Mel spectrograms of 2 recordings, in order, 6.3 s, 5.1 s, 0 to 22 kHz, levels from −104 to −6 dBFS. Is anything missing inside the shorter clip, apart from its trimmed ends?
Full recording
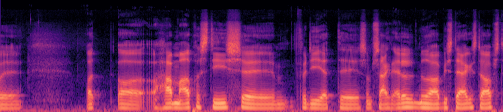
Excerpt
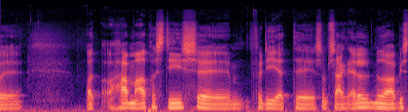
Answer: yes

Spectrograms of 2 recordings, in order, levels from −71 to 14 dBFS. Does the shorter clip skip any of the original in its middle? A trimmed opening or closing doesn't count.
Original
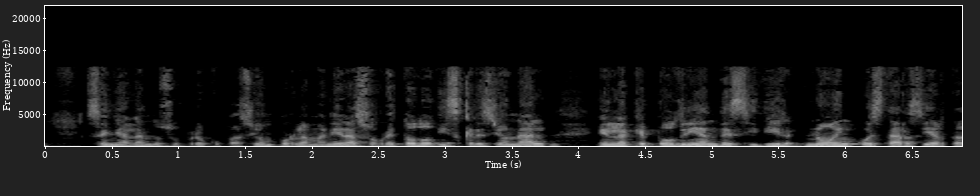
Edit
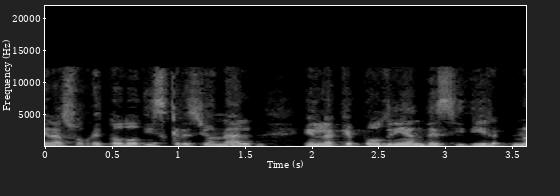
no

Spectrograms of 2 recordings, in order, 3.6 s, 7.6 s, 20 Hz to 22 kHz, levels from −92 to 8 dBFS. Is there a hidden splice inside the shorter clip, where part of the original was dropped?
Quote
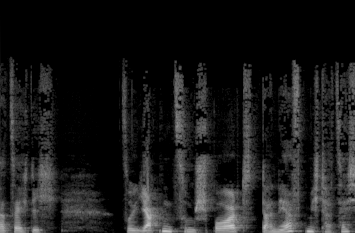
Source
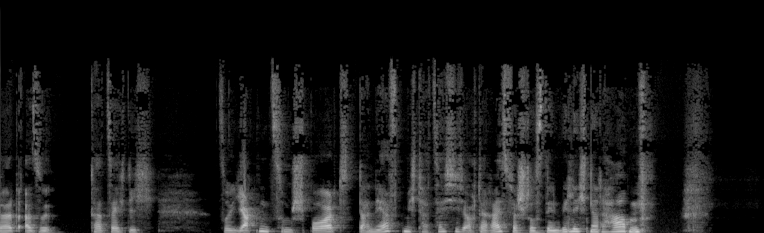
no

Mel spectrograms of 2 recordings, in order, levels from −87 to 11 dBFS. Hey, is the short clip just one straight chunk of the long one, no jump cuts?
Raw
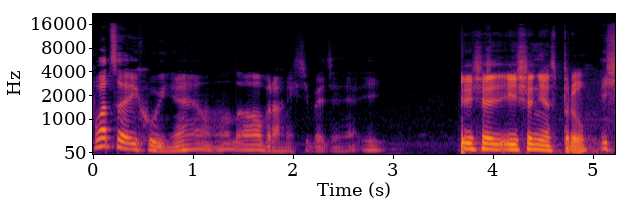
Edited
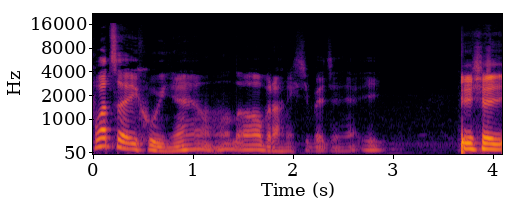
yes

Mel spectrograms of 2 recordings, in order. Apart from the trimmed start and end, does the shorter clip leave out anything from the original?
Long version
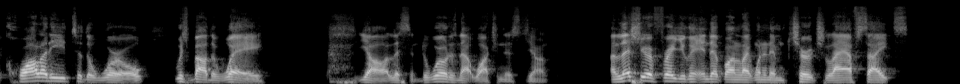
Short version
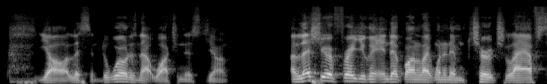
no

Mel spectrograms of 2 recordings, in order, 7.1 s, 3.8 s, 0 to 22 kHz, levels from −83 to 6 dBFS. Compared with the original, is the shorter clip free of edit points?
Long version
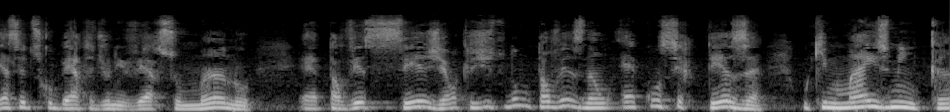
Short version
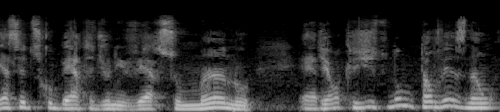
no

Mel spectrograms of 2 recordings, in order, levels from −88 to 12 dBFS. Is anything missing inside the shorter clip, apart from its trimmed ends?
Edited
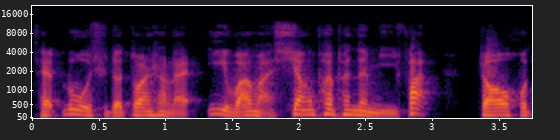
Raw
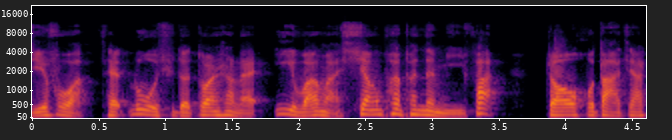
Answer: no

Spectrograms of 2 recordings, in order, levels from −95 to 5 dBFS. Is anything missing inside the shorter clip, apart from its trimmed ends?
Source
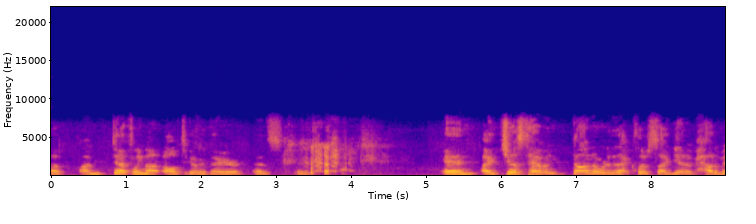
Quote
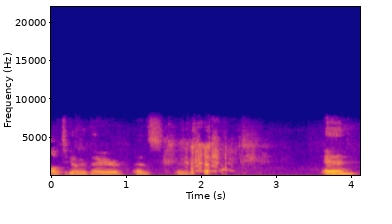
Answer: no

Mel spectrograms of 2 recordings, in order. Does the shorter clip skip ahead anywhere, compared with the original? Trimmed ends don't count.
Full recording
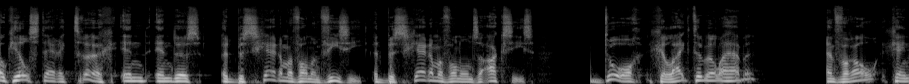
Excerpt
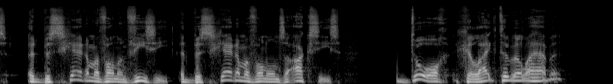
no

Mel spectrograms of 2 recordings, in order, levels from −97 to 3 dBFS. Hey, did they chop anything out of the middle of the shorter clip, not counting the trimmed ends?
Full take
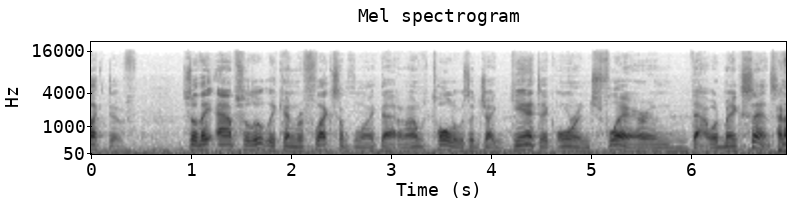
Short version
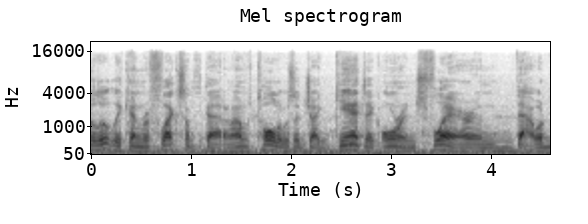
yes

